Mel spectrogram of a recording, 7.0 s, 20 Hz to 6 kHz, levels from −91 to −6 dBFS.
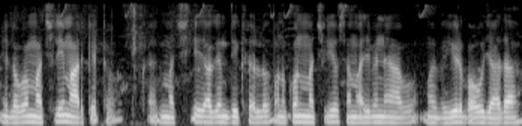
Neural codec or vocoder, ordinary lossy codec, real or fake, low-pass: none; none; real; 5.4 kHz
